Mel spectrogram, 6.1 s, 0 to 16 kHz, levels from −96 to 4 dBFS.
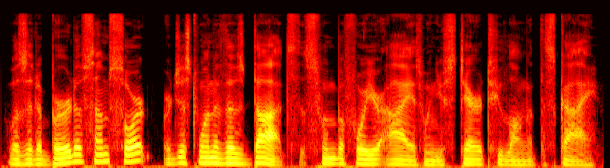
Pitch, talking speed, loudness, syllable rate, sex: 100 Hz, 255 wpm, -19 LUFS, 5.4 syllables/s, male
